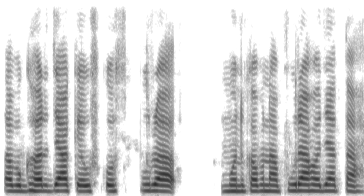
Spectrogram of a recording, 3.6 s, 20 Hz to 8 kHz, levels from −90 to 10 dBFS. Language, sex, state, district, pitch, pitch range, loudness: Hindi, male, Bihar, Begusarai, 240 Hz, 235-245 Hz, -17 LUFS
